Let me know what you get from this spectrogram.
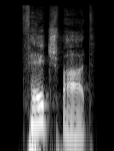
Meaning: feldspar
- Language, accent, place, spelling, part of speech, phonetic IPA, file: German, Germany, Berlin, Feldspat, noun, [ˈfɛltˌʃpaːt], De-Feldspat.ogg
